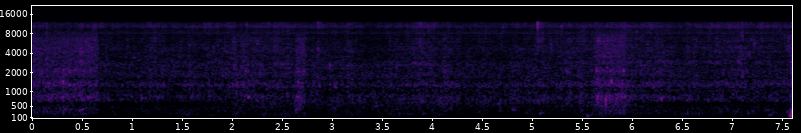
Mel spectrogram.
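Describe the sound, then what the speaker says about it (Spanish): The river at Santa María Xochixtlapilco, running full after heavy rain, rushes and gurgles steadily in a broad, even wash of water noise with no voices. "Tiene bastante agua el río"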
